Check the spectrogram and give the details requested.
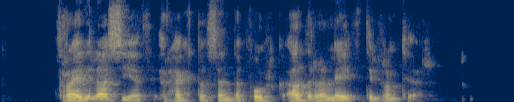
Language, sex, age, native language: Icelandic, male, 30-39, Icelandic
